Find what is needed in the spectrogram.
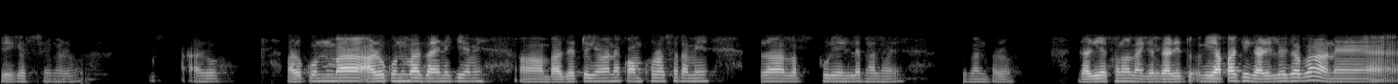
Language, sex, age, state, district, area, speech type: Assamese, male, 30-45, Assam, Goalpara, urban, conversation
